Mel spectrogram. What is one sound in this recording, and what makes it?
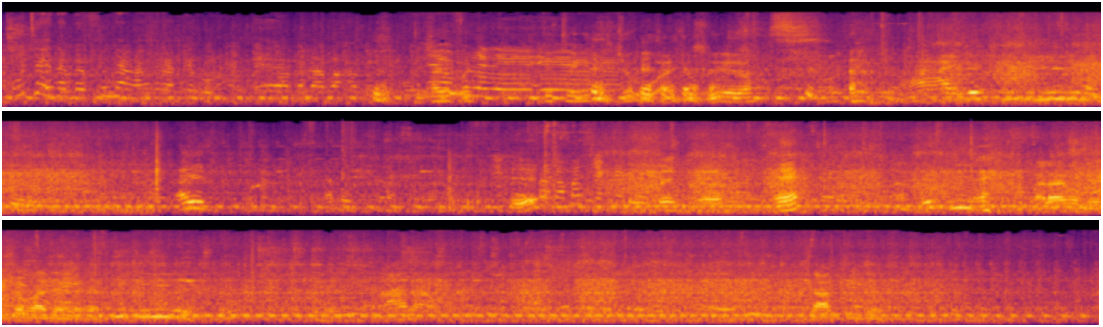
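Young men and women laugh and chatter loudly close by.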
